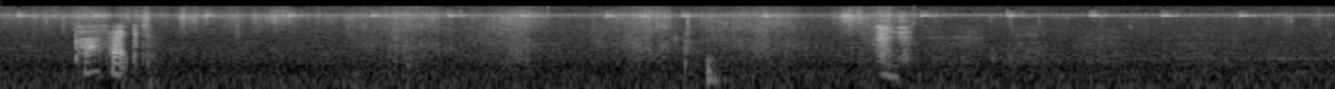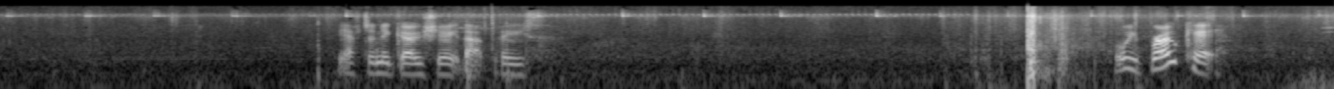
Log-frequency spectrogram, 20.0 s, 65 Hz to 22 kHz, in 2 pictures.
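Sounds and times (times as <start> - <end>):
insect chirping in grass: 0.0 - 20.0.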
